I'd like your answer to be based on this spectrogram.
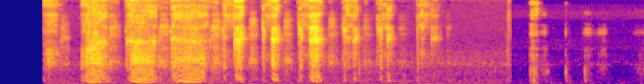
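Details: Dog coughing in a run of harsh, hacking bursts fading into softer, shorter ones; canine cough.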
